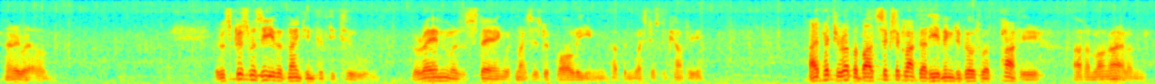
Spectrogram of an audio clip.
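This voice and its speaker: Low-voiced genteel businessman. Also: fairly quick, pauses often, poor audio. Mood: rueful, reticent. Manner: formal, genteel, hesitant. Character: polite, evasive, rueful male brokerage company president. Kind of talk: 1950s radio drama acting. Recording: vintage radio recording under rain noise. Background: steady rain sounds.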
